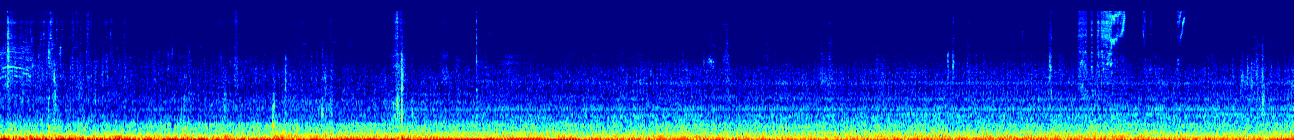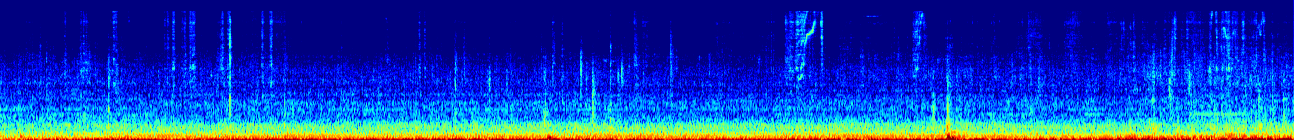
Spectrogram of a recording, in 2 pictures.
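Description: A car driving: a steady low rumble that eases off a little a few seconds in and grows louder again about halfway through, with a few faint clicks.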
